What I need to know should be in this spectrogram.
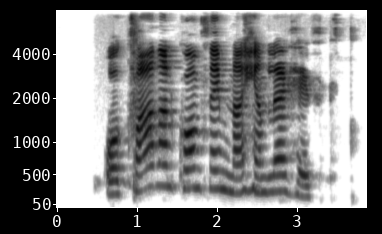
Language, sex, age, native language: Icelandic, female, 14, Icelandic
